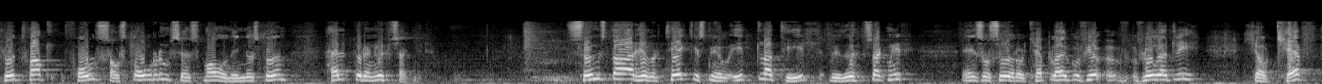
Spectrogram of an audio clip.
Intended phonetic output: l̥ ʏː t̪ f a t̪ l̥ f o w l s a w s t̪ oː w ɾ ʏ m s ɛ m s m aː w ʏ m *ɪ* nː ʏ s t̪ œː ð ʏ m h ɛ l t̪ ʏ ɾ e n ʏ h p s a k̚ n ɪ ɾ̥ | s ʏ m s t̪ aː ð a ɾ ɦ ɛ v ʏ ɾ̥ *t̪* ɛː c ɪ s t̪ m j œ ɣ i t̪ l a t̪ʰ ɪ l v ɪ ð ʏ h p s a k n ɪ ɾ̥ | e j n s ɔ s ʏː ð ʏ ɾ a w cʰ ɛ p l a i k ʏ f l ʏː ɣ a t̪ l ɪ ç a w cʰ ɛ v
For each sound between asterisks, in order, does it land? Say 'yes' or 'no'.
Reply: yes, no

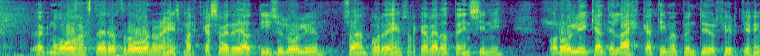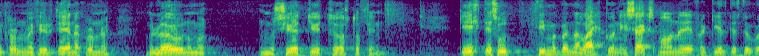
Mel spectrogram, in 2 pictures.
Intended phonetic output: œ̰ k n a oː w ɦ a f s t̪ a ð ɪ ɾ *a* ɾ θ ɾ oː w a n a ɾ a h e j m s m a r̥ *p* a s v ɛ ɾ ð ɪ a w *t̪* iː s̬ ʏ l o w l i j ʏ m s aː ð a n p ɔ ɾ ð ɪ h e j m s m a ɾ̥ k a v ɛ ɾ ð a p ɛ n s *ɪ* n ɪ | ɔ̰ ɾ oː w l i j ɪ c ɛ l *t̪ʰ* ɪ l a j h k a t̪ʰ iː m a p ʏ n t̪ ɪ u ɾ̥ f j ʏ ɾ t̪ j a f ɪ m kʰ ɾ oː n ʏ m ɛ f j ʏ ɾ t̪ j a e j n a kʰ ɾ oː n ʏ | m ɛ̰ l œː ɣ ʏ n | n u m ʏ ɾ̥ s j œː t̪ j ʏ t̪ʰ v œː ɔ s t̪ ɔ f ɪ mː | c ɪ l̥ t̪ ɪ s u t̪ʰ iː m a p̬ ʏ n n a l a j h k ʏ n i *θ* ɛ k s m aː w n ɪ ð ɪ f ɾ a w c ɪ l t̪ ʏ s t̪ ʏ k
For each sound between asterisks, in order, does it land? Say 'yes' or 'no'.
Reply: yes, no, yes, no, no, no

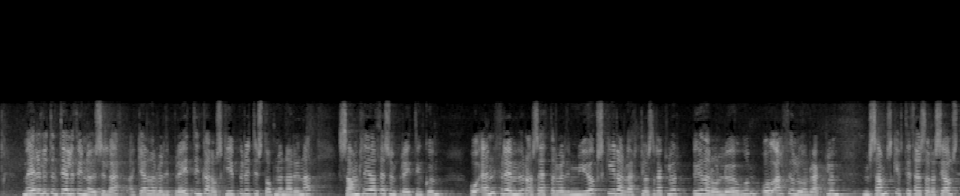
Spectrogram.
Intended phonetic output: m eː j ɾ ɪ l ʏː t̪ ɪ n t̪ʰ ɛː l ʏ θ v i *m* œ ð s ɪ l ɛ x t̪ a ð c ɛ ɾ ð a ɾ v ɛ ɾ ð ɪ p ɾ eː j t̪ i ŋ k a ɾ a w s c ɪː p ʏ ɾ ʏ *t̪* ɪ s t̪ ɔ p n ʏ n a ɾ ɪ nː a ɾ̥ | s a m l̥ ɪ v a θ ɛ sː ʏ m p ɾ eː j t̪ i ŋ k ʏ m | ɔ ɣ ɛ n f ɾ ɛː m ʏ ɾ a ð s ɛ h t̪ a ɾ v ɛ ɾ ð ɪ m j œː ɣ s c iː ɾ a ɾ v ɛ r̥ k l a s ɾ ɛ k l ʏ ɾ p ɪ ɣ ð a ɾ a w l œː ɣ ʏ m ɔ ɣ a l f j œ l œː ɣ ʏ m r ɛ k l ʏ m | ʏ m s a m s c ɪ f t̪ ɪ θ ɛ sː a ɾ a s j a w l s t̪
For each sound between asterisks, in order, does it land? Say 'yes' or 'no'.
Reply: no, yes

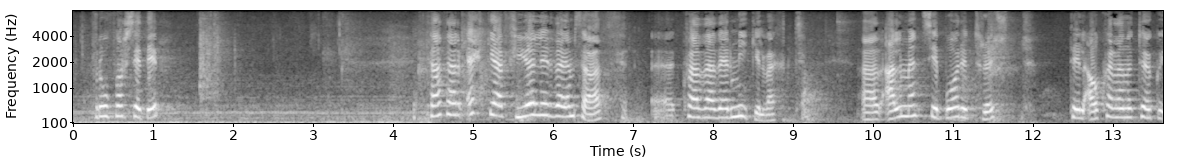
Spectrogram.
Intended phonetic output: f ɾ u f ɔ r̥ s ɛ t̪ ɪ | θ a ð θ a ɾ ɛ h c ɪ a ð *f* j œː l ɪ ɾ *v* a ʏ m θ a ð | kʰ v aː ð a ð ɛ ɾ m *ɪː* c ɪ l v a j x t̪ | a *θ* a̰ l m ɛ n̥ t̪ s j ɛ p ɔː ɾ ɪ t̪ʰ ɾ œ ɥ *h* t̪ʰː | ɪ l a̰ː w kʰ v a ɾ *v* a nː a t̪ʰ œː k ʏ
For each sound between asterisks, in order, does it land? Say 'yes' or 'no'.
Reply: yes, no, no, no, no, no

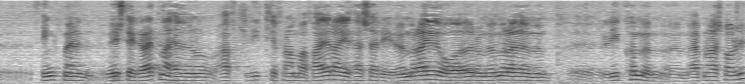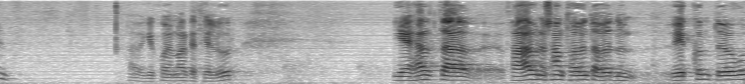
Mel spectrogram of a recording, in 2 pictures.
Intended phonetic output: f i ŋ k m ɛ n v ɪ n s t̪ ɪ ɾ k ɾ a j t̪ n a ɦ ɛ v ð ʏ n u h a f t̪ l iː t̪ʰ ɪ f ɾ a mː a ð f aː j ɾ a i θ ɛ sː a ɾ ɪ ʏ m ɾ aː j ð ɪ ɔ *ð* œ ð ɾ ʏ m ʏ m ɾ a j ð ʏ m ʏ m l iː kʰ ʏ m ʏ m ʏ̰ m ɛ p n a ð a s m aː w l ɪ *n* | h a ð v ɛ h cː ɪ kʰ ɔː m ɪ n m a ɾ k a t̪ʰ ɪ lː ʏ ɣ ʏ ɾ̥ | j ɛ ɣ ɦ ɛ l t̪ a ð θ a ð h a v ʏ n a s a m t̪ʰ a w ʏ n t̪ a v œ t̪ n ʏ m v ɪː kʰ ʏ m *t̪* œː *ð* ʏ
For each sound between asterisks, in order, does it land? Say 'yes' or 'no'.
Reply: no, yes, yes, no

